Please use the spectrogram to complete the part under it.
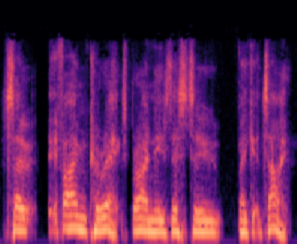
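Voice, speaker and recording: Man hosting a quiz, husky voice. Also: a little high, unhurried, no room sound. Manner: reads out lyrics, jokey. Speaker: podcast co-host running a quiz. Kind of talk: casual chat.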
